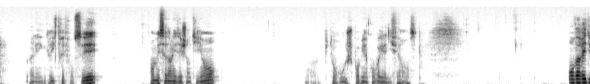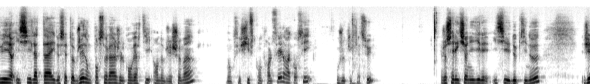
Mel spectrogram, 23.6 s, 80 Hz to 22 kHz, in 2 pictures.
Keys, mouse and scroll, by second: 1.2 click, 2.8 click, 5.4-8.1 drag, 9.2 click, 9.9 middle click, 10.4 middle click, 11.6 click, 18.8 click, 19.8 click, 22.9 middle click.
